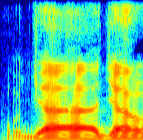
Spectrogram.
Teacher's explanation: Jadi di bagian jangnya itu suaranya itu kita tahan, kita panjangkan sebentar sepanjang dua harakat. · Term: ikhfa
